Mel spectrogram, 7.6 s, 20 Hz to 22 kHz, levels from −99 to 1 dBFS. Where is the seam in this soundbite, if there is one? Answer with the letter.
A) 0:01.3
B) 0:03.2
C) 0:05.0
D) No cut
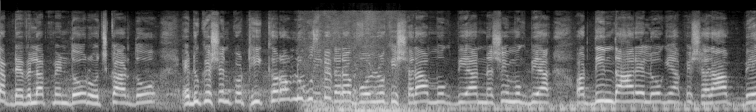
B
